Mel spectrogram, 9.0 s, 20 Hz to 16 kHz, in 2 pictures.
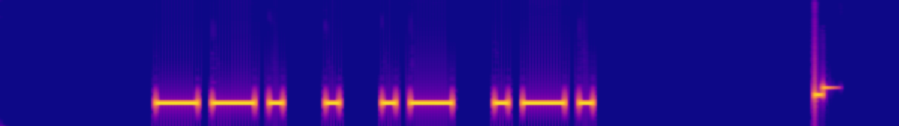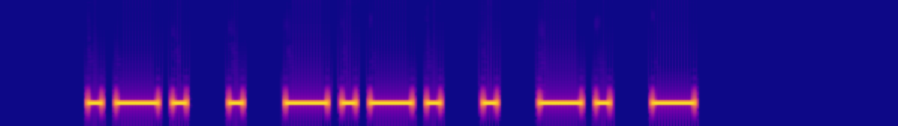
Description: Morse code, heard as a keyed tone, about 17 wpm, 700 Hz. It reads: GEAR RECENT
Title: Sentences from Top 1400 Words - New Word Drill Alt - 17wpm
